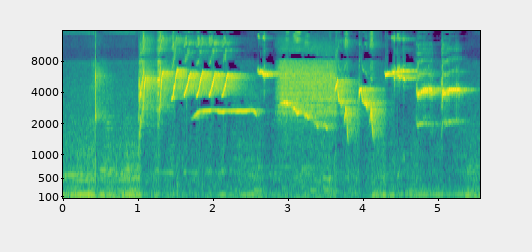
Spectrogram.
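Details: Sunda robin song used as a lure for training other birds, opening with a fast series of repeated high buzzy notes, then long whistles, descending slurs and chirpy phrases, with a low hum underneath.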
